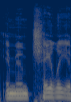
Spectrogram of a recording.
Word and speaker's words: Imum Coeli: And then the opposite of that is the IC, the Imum Coeli. You might hear it pronounced Chaeli, Imum Chaeli.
